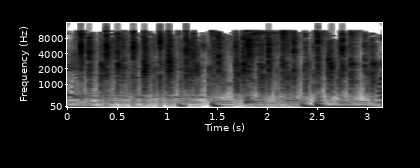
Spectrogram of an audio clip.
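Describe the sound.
A few people clap in quick, dense bursts for a few seconds, fairly loud, with voices talking and chattering over the applause, which greets the arrival of napolitana pastries.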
